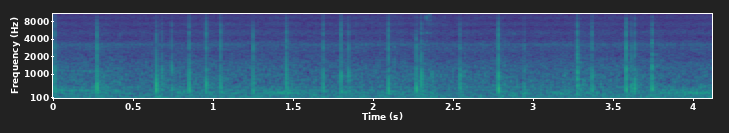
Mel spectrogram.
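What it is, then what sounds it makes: Plastic cosmetics bag. A small red polka-dot glossy plastic cosmetics bag, a hollow pouch held upright at an angle, is tapped with long dark-polished fingernails. The result is a quick, irregular series of short, crisp plastic clicks that die away almost instantly, over a soft, steady hiss.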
